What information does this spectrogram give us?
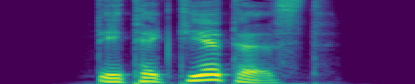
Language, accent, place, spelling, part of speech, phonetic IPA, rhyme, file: German, Germany, Berlin, detektiertest, verb, [detɛkˈtiːɐ̯təst], -iːɐ̯təst, De-detektiertest.ogg
- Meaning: inflection of detektieren: 1. second-person singular preterite 2. second-person singular subjunctive II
